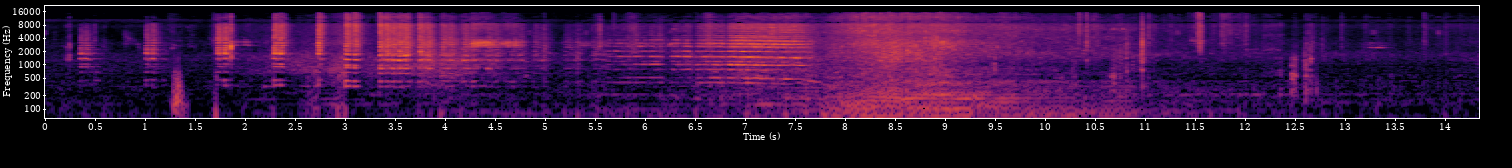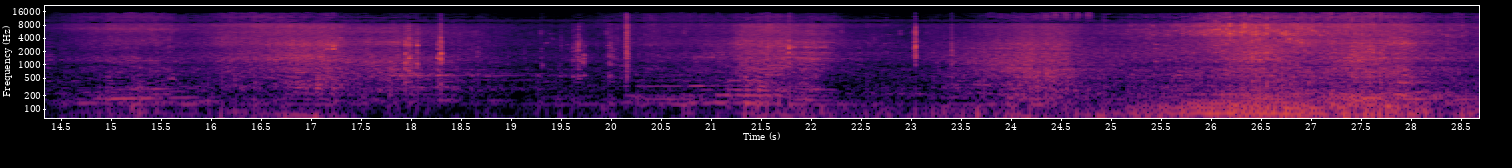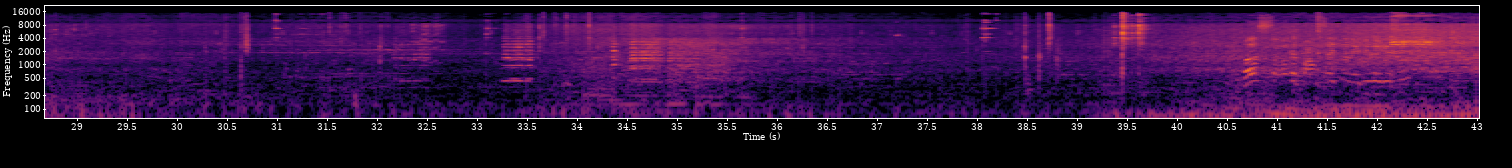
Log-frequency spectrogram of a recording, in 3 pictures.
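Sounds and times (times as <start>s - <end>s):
motor traffic passing: 1.1s - 43.0s
short horn toots: 42.2s - 42.9s.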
